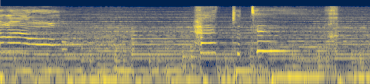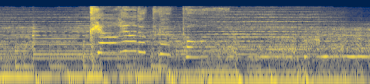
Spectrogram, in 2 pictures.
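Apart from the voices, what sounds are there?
disco pop song playing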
